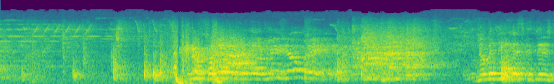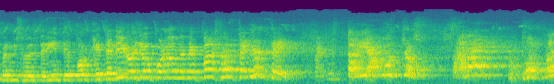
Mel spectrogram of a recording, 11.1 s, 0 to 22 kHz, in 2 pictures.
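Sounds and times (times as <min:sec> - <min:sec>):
footsteps: 0:00.0 - 0:04.3.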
